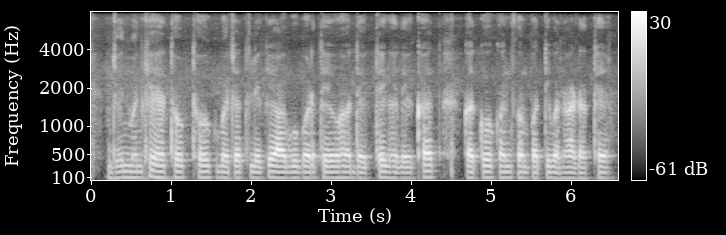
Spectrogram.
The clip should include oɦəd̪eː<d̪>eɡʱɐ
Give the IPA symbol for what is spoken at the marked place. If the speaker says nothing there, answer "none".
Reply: t̪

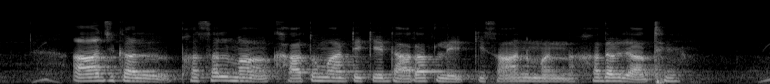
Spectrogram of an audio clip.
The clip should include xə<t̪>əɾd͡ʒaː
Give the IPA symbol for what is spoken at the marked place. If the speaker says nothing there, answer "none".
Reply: d̪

